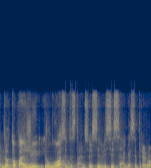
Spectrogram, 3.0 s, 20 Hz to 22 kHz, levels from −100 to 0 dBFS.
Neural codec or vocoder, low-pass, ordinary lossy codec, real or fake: none; 9.9 kHz; Opus, 32 kbps; real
